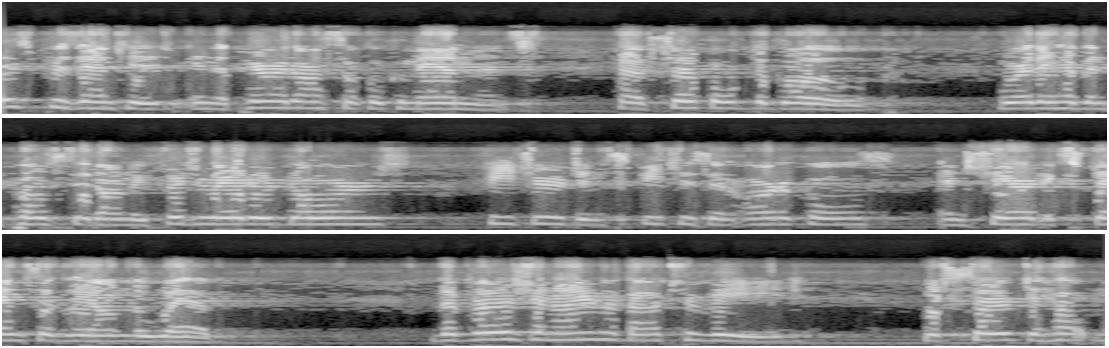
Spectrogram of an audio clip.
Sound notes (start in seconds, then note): none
